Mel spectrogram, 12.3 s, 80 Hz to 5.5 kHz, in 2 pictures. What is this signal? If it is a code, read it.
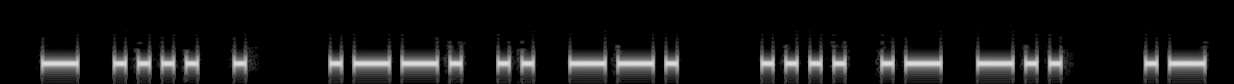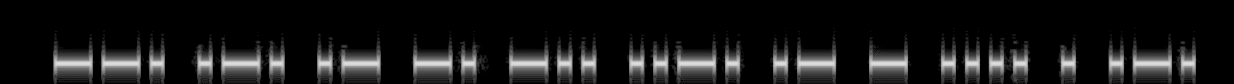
Morse code, heard as a keyed tone, about 20 wpm, 600 Hz. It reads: THE PIG HAD A GRANDFATHER
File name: cw-books / winnie-the-pooh / winnie-20wpm-page-0041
